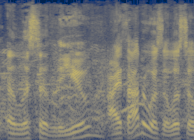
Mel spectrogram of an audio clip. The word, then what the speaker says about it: Liu: So my family calls me Elisa, but like all my friends call me Alyssa, so it really doesn't matter. And then my last name, the Chinese pronunciation is Liu.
